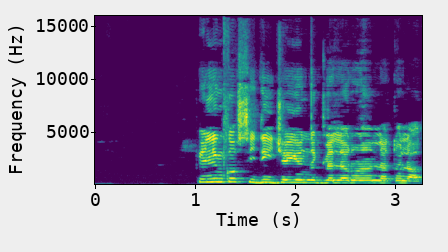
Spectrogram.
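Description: A young woman sings close to the microphone.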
